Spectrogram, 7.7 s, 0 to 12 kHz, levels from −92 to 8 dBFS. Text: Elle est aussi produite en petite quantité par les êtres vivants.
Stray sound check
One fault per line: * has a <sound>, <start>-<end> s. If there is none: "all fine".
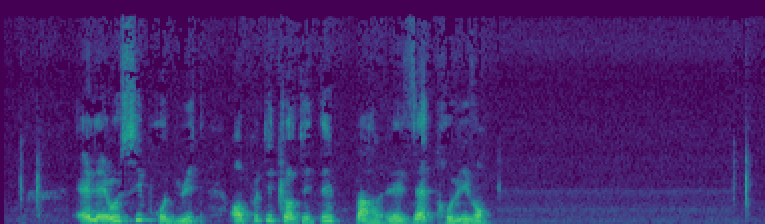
all fine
